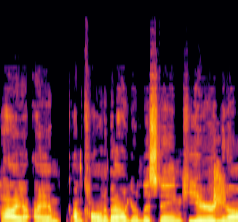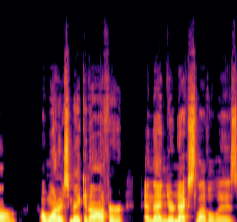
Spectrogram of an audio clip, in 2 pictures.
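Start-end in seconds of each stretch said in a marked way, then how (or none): 0.0-5.4 hesitant, stumbling, high, unsure voice. Showing how a beginner first calls about a listing, unsure voice on the phone. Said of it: "with really an unsure voice on the phone".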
